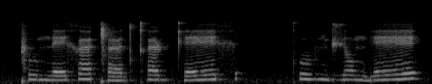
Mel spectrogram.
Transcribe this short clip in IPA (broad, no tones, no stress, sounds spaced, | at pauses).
ǁ u n̪ e x œ ǀ œ d kʰ œ ɖ kʰ e x | kʰ u v n d͡ʒ o ŋ ɡ e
